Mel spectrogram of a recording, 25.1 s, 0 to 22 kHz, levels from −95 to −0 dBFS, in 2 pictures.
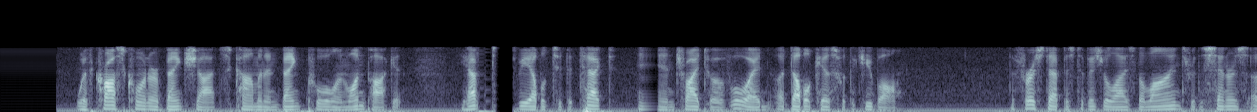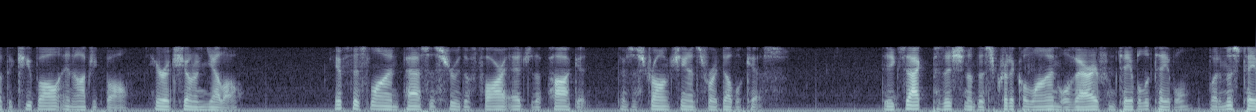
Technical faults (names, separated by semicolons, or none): short stall from a late packet; call audio freeze; jitter buffer speed-up; bit error spike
